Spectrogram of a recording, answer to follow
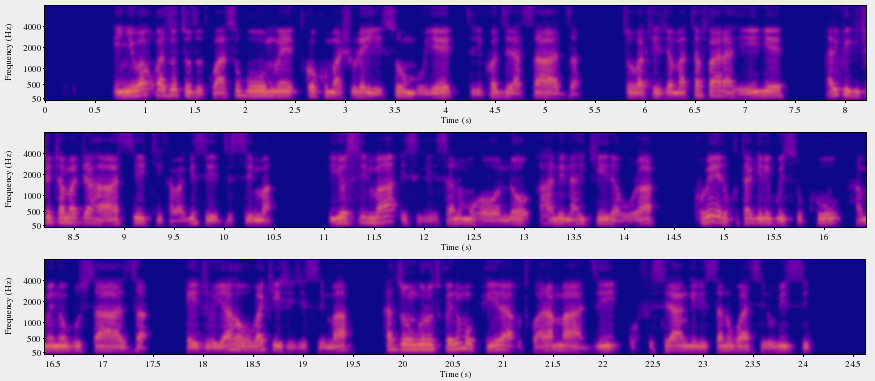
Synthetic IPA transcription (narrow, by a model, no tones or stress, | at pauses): iɲuβakwazotuzutwaːt͡suɡwumŋe̞two̞kumaʃuːɾe̞jisuːmbuje̞z̥iɾiko̞ziɾasaːza | z̥uːβakiid͡ʒamatafaːɾahije̞ | a̰ɾikwiɡit͡ʃe̞t͡ʃamad͡ʒahaːsikikaβaɡisizisima | ijo̞simaʔisiɡiisanumuho̞ːndo̞ahaːndinahikʰiːɾaβuɾa | kuβe̞ːɾuku̥taɡiɾiɡwisukʰuhamŋe̞noɡusaːza | he̞ːd͡ʒuɾujahowuβakiʃid͡ʒisima | hazuːŋɡuɾut͡swe̞numupʰiɾaʔutwaːɾamaːziufisiɾaːŋɡiɾisanuɡwaːt͡siɾuβisi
